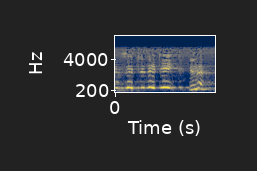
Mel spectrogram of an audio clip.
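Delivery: tiny, very high falsetto; mocking chicken voice. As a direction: squeak the warning out meekly in parody. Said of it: "that chicken voice".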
